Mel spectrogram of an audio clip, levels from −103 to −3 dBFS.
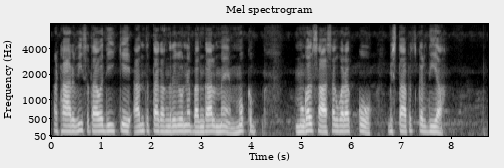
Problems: background sounds at intervals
